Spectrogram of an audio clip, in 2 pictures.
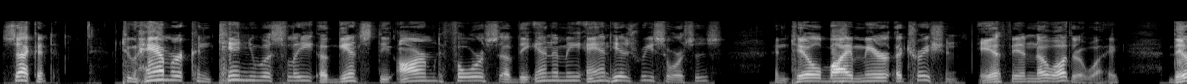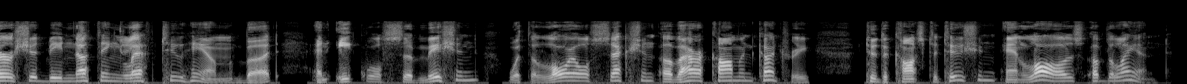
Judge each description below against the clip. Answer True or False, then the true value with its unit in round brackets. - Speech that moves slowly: True (125 wpm)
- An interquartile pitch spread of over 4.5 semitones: True (5.2 semitones)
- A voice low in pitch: False (160 Hz)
